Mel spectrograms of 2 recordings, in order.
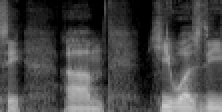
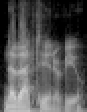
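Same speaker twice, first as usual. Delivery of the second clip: usual speaking voice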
